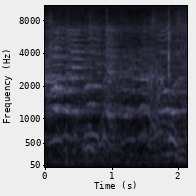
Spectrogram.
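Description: Monkeys calling: many short, high, squeaky chirps with arching pitch, overlapping one another several times a second.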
